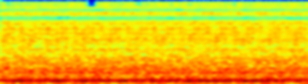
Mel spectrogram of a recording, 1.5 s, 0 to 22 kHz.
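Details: Vehicle with a no-crank, no-start in about -10 cold after a new battery: steady, even low hum with no knocks or misses, idling at 14 V charging just before shutdown; normal idle.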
